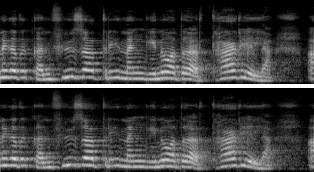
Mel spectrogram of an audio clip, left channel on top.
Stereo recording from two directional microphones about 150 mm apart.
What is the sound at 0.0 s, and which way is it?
A woman's voice, 15° left (ahead or behind).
